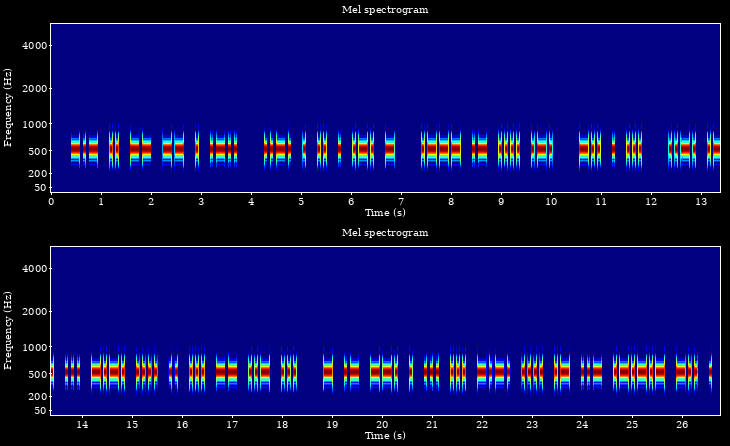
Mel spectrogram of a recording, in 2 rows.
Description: Morse code, heard as a keyed tone, about 20 wpm, 530 Hz. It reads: KIMMEL FEIERT JAHR DES FASCHISMUS TAGESSCHAU.DE
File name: daily / 18wpm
